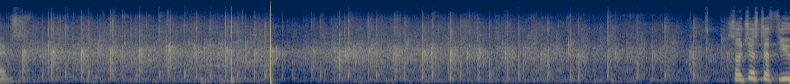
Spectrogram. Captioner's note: applause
